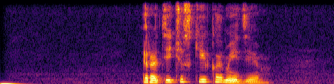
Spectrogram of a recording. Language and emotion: Russian, neutral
